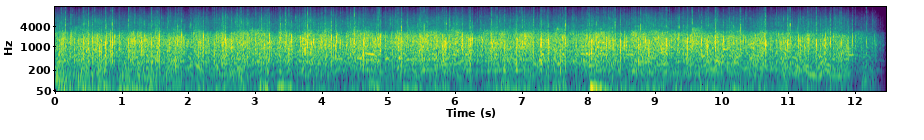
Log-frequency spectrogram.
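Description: A large audience applauds loudly and steadily in a big hall.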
